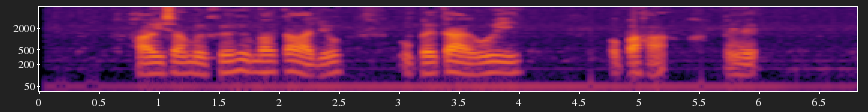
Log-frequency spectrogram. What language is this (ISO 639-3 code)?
grn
